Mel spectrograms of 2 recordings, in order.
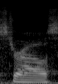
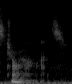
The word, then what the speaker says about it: Strauss: up working with Strauss and Straws. Straws Gabe. it's pronounced Strauss.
